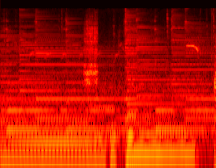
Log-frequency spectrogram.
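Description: Mother duck giving a few short nasal quacks close by, set against a steady tonal hum in the background.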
